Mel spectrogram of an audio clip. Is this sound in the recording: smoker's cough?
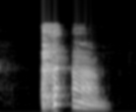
yes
